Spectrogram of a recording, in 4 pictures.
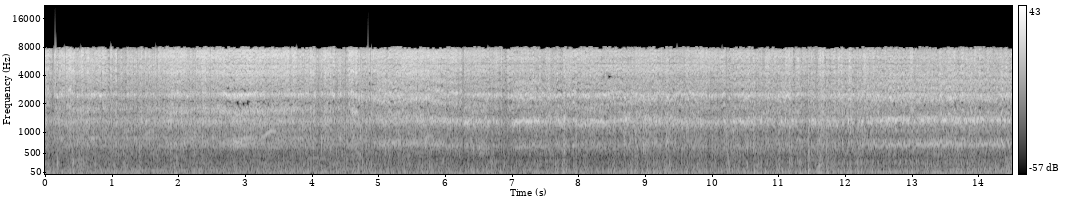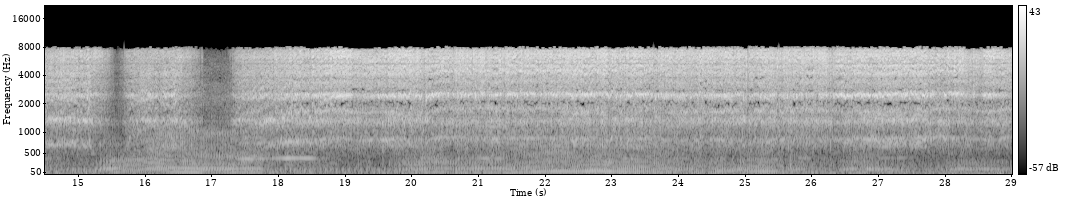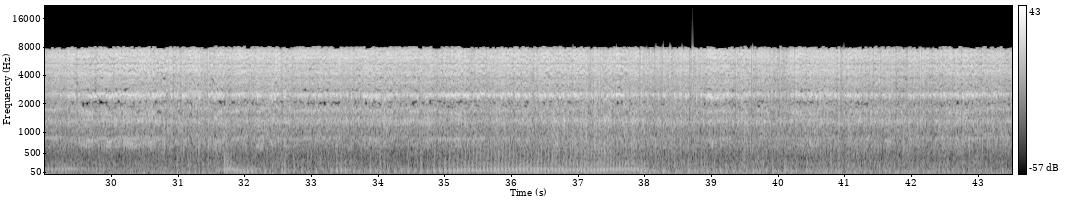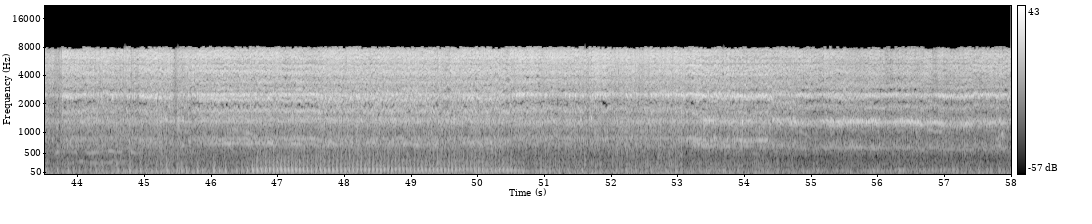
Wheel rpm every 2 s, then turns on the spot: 230, 230, 210, 170, 160, 160, 160, 130, 70, 190, 220, 220, 220, 220, 220, 220, 230, 220, 230, 230, 220, 220, 220, 210, 210, 220, 220, 170, 160.
none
